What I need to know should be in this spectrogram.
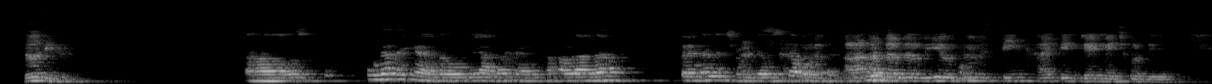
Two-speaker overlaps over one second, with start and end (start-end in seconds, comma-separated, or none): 7.4-8.8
